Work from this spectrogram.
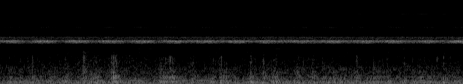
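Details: A continuous bright trill from crickets at Lake Arrowhead in California rings steadily without breaks, accompanied by a faint higher tone, low background rumble and a few soft clicks.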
